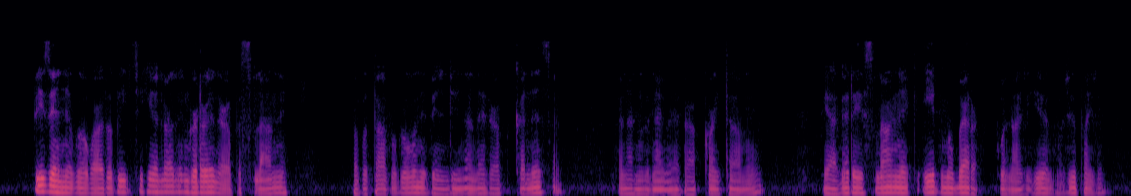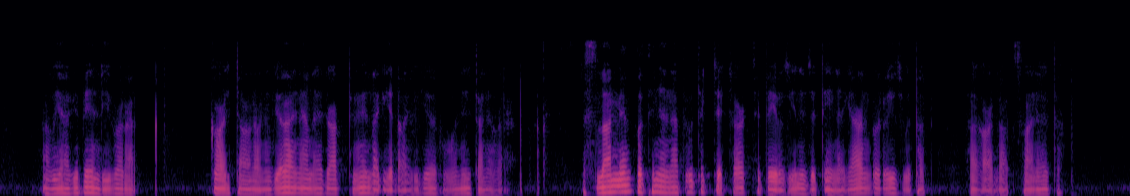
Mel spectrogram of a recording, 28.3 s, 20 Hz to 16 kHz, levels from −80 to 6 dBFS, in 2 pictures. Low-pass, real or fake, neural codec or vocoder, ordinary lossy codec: 7.2 kHz; fake; codec, 16 kHz, 1.1 kbps, Voila-Tokenizer; none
